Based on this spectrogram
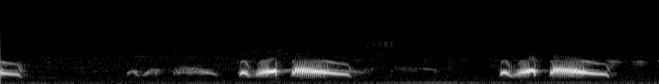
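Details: Spotted dove kept as a decoy, cooing in the 'thúc gù' style, 'giọng thổ' voice. Faint soft notes lead into rolling, falling coo phrases repeated about every two and a half seconds.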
